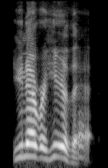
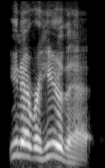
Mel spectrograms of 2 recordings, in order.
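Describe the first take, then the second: No difference in how they are said.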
